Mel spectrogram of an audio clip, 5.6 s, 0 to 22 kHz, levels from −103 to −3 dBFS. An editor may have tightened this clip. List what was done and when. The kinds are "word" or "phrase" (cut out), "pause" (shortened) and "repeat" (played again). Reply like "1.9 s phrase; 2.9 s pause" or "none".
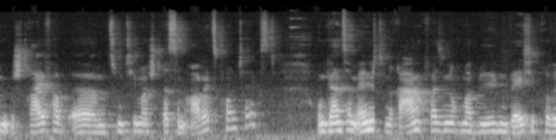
3.7 s word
